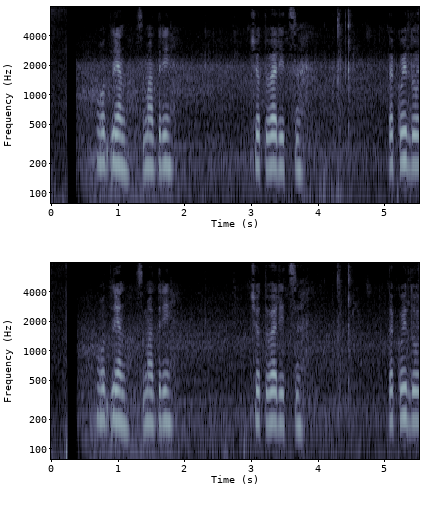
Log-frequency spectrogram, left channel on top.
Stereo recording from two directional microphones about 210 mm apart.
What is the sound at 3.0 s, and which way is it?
Speech, centre (ahead or behind).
